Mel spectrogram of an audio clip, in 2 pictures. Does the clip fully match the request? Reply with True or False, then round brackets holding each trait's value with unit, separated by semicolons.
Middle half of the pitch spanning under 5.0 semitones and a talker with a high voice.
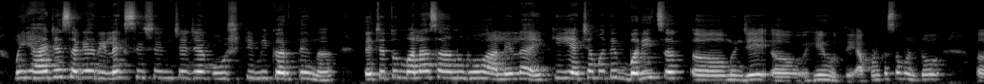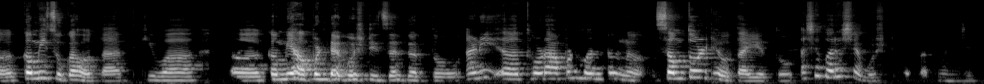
False (5.5 semitones; 275 Hz)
